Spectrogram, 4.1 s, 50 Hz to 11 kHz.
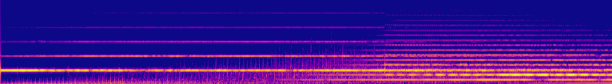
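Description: Behringer/ARP 2500 modular synthesizer playing a sustained, evolving electronic texture: a steady high tone holds throughout while a low rumble fades away in the first second or so. About halfway, a new lower tone with a ladder of overtones swells in and grows louder.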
